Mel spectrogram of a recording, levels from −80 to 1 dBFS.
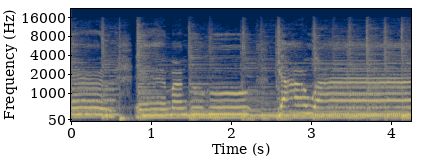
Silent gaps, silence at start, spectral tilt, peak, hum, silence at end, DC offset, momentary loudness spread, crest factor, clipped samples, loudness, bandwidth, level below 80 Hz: none; 0 s; -5.5 dB/octave; 0 dBFS; none; 0 s; under 0.1%; 4 LU; 14 dB; under 0.1%; -16 LUFS; 16.5 kHz; -50 dBFS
